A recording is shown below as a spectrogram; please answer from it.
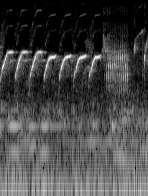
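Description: A male canary sings a rapid run of six rising whistled notes, about three per second, then breaks into a dense buzzy trill.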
